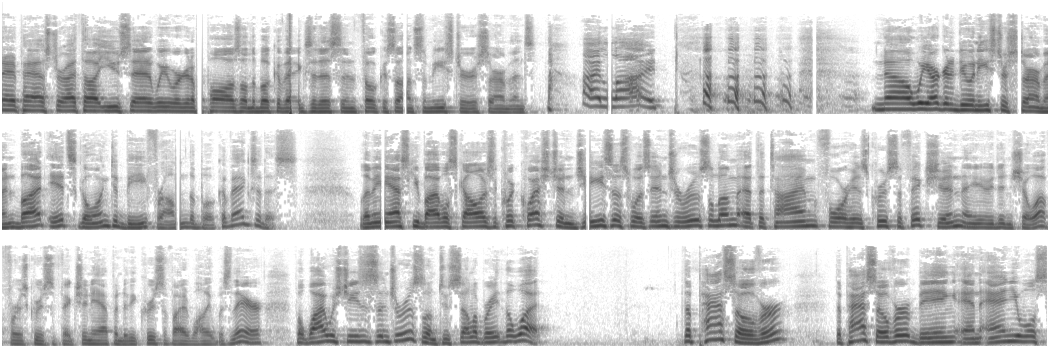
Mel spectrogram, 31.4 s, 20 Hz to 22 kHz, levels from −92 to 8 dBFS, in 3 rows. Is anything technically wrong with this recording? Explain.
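Yes. Brief dropouts of silence break the continuous sound at 1.95, 4.00, 6.05, 8.10, 10.15, 12.20, 14.24 and 16.29 s: gaps at joins of encoded pieces. The first lasts 59 ms, the rest 48 ms, recurring every 2 s, with smeared edges before the sound resumes where it stopped. Each piece was encoded separately and joined untrimmed, so the encoder's start delay and end-frame padding remain as silence.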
